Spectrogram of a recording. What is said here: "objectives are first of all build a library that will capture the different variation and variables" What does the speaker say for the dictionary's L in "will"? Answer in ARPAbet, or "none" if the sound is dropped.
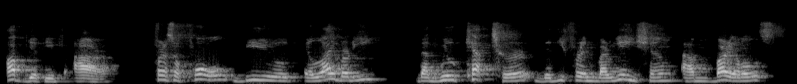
L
